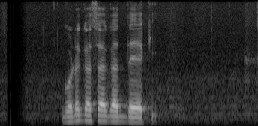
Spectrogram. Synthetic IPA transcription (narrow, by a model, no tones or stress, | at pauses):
ɡoɖɐɡasaːɡɐd̪ːæjɐkḭː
